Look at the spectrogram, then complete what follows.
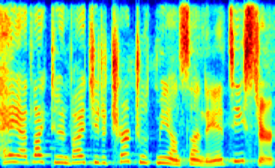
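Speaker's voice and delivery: very high, honeyed, sweet, extra-polite tone. Showing how an invitation to church on easter comes out: politest, sweetest voice. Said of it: "in your politest, most sweetest voice".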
